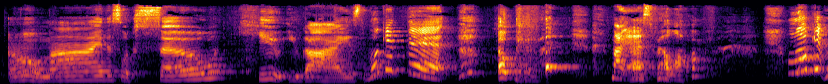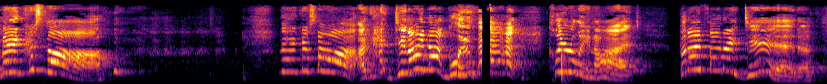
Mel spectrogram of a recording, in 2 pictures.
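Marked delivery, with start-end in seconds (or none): 3.6-4.8 high, loud excited squeal; delighted squeal. Real, not acted. Delighted craft reveal squeal. 5.0-7.2 gasping then laughing. Real, not acted. Letter falls off, laughing. 7.8-16.4 much higher, laughing in disbelief. Real, not acted. Sign missing letter, laughing.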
